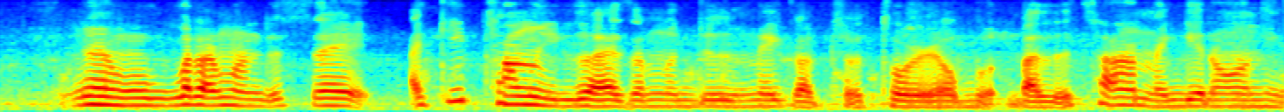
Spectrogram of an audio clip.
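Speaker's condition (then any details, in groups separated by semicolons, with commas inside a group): Cerebral palsy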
